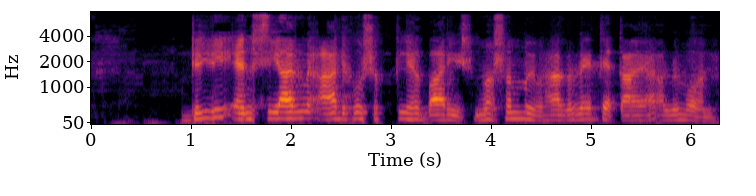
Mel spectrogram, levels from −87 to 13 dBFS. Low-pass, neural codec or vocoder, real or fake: 7.2 kHz; codec, 16 kHz in and 24 kHz out, 0.6 kbps, FireRedTTS-2 codec; fake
